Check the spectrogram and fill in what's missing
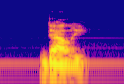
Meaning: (verb) 1. To waste time in trivial activities, or in idleness; to trifle 2. To caress, especially of a sexual nature; to fondle or pet 3. To delay unnecessarily; to while away
- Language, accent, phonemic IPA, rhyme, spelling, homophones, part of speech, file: English, US, /ˈdæli/, -æli, dally, DALY, verb / noun, En-us-dally.ogg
